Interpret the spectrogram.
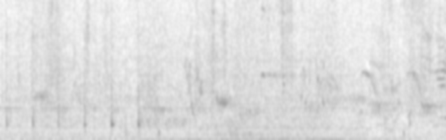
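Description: Small birds chirping repeatedly in short calls. A faint low rumble runs from about two to four seconds in.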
